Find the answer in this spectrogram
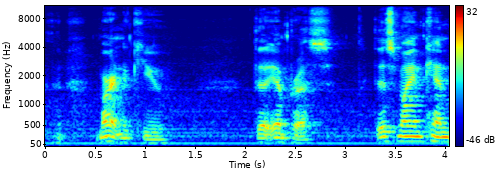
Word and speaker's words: Martinique: Named later Josephine of Martinique, it's Martin IQ, Martinique, the Empress.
